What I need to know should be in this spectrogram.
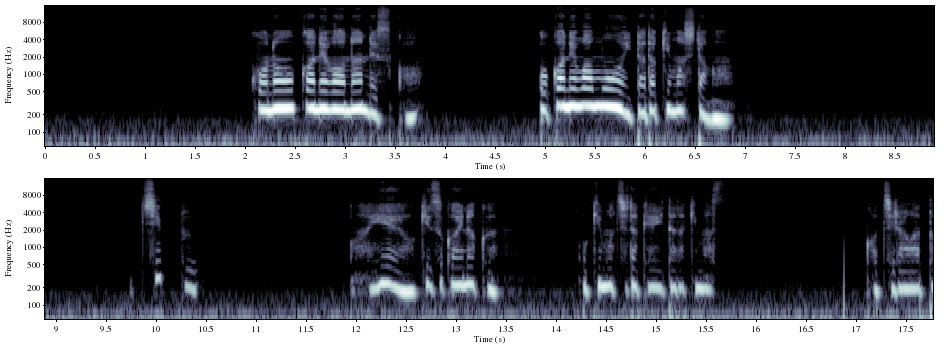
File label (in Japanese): チップを渡す, ASMR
